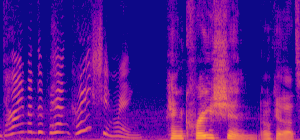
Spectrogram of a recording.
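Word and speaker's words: Pankration: Pancreation. Okay, that's how you say it. Pancreation.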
